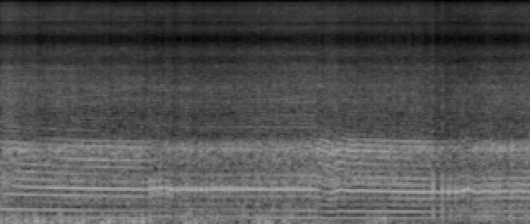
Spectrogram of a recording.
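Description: A two-stroke twin motorcycle cruises down a winding road at a steady throttle.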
